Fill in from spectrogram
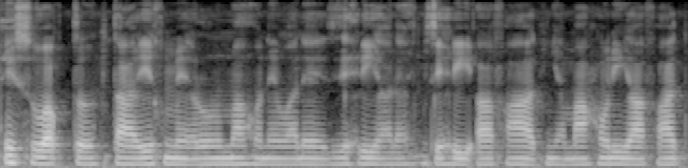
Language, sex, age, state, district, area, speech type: Urdu, male, 60+, Uttar Pradesh, Lucknow, rural, spontaneous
